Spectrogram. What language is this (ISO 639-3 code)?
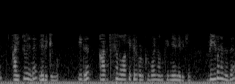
mal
